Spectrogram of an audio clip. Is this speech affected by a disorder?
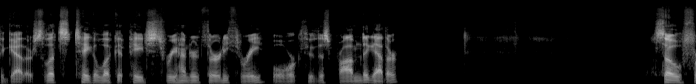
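No.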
